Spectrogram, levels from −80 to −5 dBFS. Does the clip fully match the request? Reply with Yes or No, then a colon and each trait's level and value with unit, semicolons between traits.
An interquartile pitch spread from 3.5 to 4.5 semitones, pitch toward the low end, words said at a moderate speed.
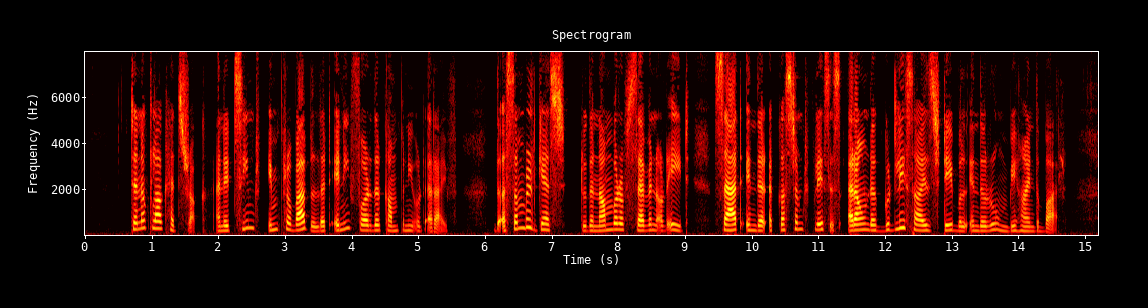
No: average, 3.8 semitones; high, 230 Hz; average, 160 wpm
